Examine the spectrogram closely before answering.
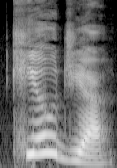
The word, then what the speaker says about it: Chioggia: for the 85th seed not sure how to say it chayoga chogya chop there's the name those are the beats okay i looked it up kyoja is a pronunciation on my last beat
